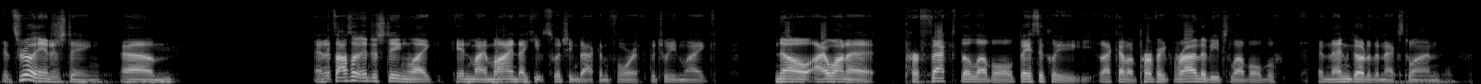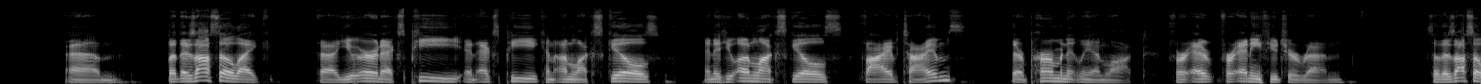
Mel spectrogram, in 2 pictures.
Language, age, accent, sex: English, 30-49, American, male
